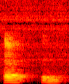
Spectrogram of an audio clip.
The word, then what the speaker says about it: en haut: Okay, be careful, you can't link here, so you have to pronounce these two words separately. En haut. Usually we link the end and we make what we call a liaison, but in this case, that's an exception, you pronounce the H.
